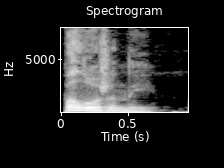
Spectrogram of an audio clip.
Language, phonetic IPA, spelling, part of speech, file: Russian, [pɐˈɫoʐɨn(ː)ɨj], положенный, verb / adjective, Ru-положенный.ogg
- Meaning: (verb) past passive perfective participle of положи́ть (položítʹ); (adjective) due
